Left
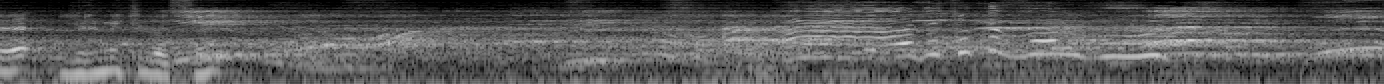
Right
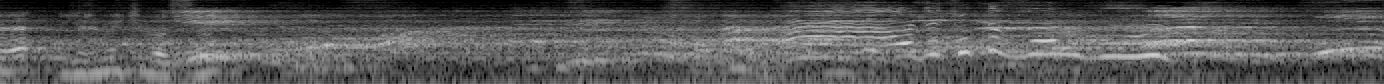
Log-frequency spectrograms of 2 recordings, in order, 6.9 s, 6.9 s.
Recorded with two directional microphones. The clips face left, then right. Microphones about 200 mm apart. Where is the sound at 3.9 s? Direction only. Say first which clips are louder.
Right 1 dB; 5° right (ahead or behind).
